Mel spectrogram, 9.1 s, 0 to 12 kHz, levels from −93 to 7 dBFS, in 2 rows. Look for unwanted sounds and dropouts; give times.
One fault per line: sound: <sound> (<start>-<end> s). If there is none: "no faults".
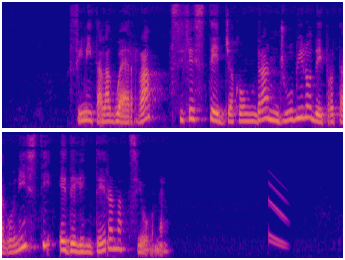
sound: chirp (8.1-8.4 s)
